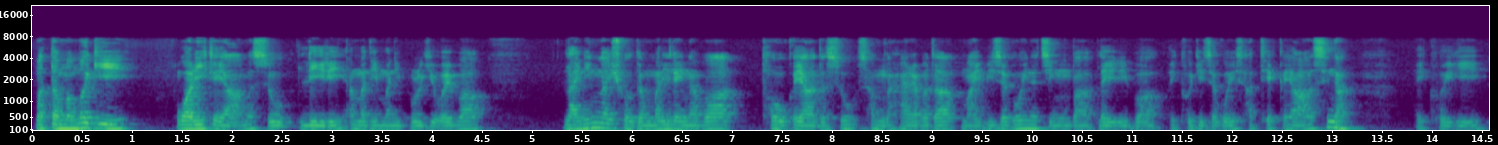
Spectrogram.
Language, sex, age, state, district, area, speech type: Manipuri, male, 18-30, Manipur, Imphal West, rural, spontaneous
